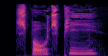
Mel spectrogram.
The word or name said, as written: sportspige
